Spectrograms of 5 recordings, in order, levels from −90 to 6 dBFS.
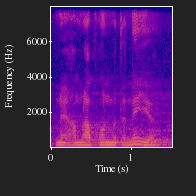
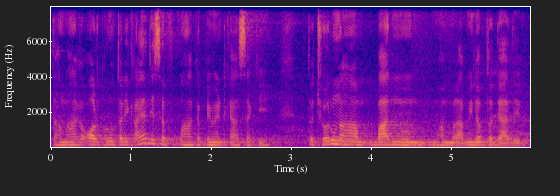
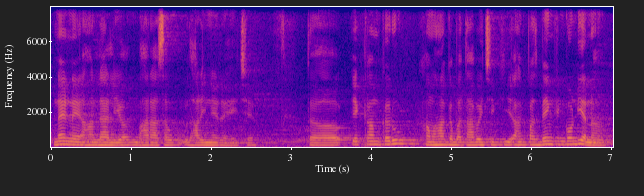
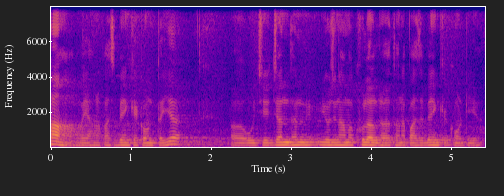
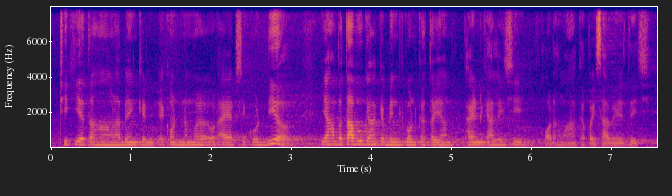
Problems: background sounds at intervals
